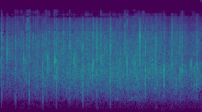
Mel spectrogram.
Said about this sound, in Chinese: 的确看见弟兄姐妹你们体贴天父的心，有那怜悯的心带出行动，为你们感谢赞美主，再次给你们自己一个鼓掌。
